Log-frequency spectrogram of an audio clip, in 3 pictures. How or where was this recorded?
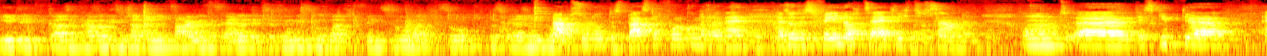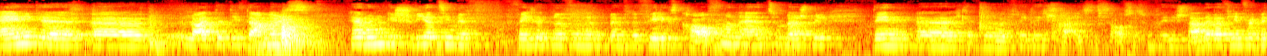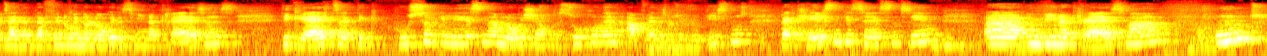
large echoing room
